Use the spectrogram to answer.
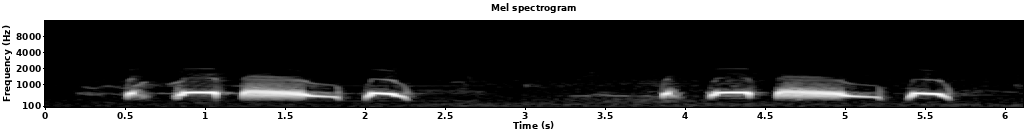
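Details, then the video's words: Spotted dove decoy cooing in thúc gù and gáy gọi styles to make wild doves respond quickly; two matching phrases of a short note, a flat coo, a long falling coo and a closing clipped coo. "Tiếng chim cu gáy mồi giọng lôi cuốn hấp dẫn đủ bài[ THÚC GÙ , GÁY GỌI ]"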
